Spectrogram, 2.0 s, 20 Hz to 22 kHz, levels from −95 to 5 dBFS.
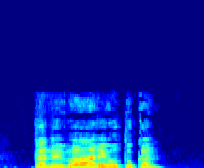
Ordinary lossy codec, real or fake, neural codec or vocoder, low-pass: AAC, 32 kbps; fake; vocoder, 44.1 kHz, 128 mel bands, Pupu-Vocoder; 9.9 kHz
